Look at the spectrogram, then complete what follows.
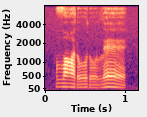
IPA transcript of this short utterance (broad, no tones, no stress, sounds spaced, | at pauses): ðˤ a ɾ o ɾ o l ɛ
